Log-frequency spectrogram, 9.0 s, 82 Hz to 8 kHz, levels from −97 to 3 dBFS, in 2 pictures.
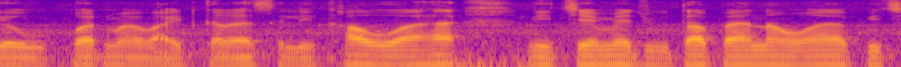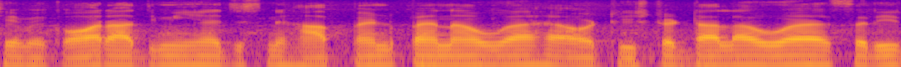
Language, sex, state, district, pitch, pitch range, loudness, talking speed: Hindi, male, Chhattisgarh, Raipur, 90 Hz, 85-90 Hz, -20 LUFS, 225 wpm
